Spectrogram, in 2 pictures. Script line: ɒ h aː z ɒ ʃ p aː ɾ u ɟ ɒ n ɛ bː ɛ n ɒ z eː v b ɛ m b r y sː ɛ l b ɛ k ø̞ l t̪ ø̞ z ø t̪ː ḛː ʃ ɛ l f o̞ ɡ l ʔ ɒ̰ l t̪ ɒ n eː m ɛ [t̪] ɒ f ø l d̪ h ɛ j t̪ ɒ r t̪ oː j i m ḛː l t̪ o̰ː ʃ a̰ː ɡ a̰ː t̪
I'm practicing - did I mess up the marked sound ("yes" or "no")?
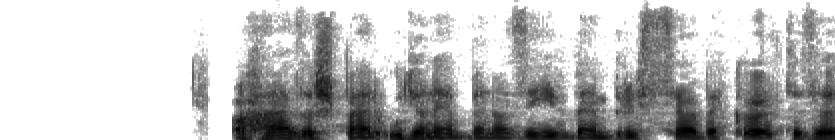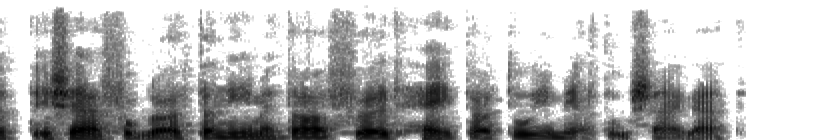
no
